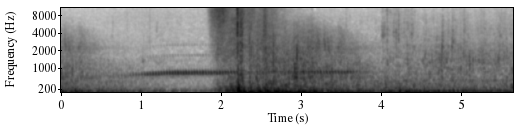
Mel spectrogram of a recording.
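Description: A Confringo fire-blast spell bursts in Hogwarts Legacy with a loud, sudden boom, then settles into a sustained rumbling roar over steady background ambience.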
